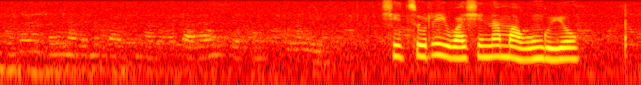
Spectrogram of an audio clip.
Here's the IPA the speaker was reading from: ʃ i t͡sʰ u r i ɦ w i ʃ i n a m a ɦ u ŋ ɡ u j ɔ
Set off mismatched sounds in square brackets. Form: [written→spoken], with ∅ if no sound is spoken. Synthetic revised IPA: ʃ i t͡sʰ u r i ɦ w [i→a] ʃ i n a m a ɦ u ŋ ɡ u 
